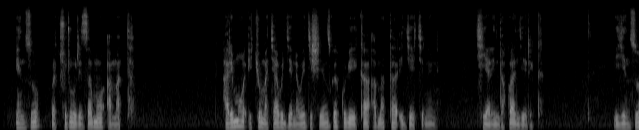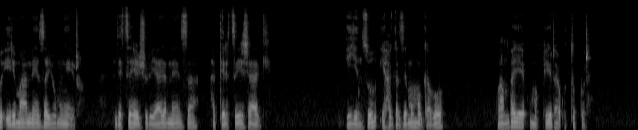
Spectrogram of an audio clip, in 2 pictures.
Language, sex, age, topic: Kinyarwanda, male, 25-35, finance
